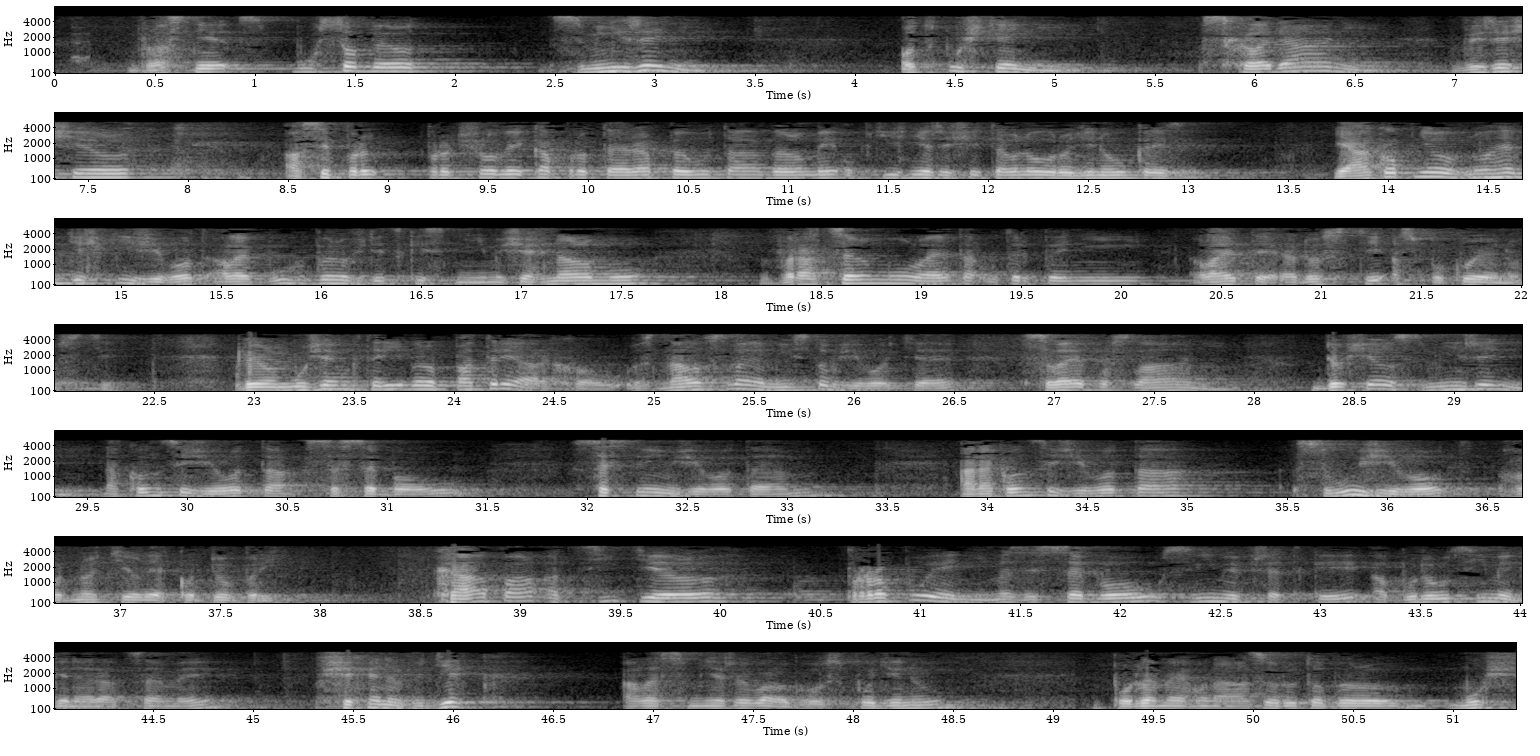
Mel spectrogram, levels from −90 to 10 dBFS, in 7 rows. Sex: male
